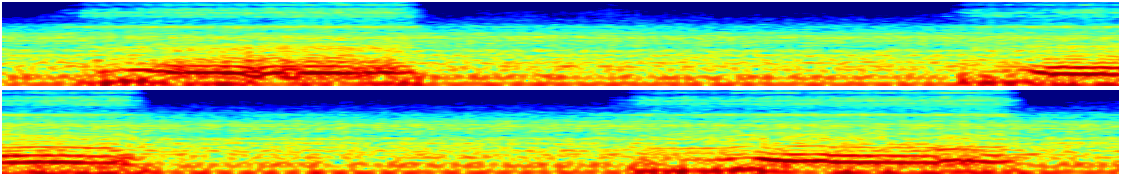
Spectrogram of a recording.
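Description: Three long, low, rumbling snores about every four seconds over steady background hum. Snoring.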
